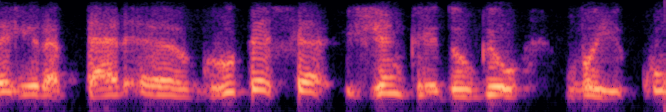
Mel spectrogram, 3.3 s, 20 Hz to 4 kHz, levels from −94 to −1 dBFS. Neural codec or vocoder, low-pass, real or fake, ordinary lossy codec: vocoder, 44.1 kHz, 128 mel bands, Pupu-Vocoder; 3.6 kHz; fake; Opus, 32 kbps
